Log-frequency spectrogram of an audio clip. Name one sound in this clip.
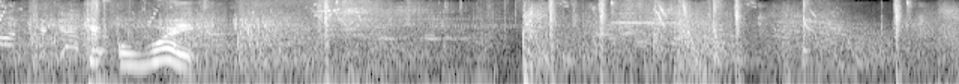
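Laser guns fire in quick bursts.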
